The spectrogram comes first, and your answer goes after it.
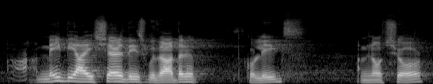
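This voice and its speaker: A middle-aged man lectures to students, and his speech halts often with fillers and restarts. His voice sits on the low side. The sound carries the long reverb of a lecture hall. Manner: halting, many fillers and restarts. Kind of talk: university lecture.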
